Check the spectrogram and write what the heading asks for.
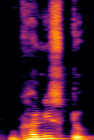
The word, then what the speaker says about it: घनिष्ठ: शब्द होता है घनिष्ठ यहां ठ का प्रोनाउंस एशन ध्यान रखिएगा यहां ट का का प्रोनाउंस एशन घनिष्ठ ट क्या होता है जिसमें घनिष्ठ में ट क्या है अशुद्ध शब्द है जबकि घनिष्ठ ठ होता है तो घनिष्ठ क्या है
